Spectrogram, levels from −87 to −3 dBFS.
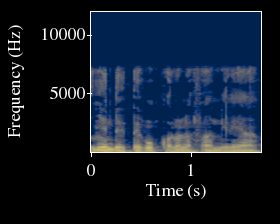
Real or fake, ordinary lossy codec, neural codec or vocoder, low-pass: real; none; none; 7.2 kHz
